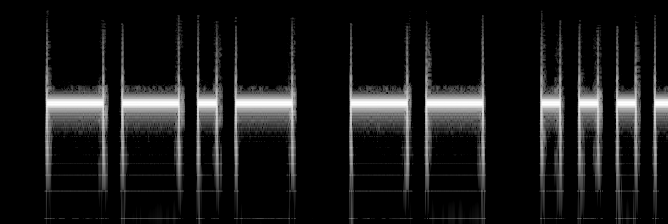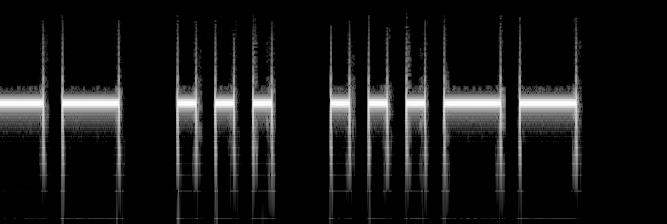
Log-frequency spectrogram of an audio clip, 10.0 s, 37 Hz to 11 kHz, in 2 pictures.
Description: Morse code, heard as a keyed tone, about 8 wpm, 800 Hz. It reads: QM3S3
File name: LEZIONI / 4 Q1S3 8wpm 3037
